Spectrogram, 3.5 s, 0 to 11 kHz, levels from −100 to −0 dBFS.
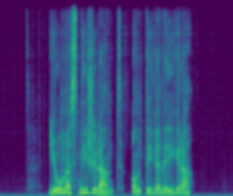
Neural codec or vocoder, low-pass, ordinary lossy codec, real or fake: autoencoder, 22.05 kHz, a latent of 192 numbers a frame, VITS, trained on many speakers; none; none; fake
